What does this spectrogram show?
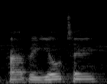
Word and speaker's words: papillote: Papillote. Normally 2 L's makes the Y.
